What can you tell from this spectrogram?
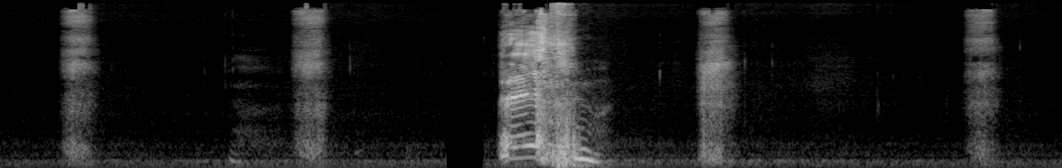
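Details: One loud wet sneeze with a few softer sniffs and breaths around it in a quiet room; snotty sneezing with a cold.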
